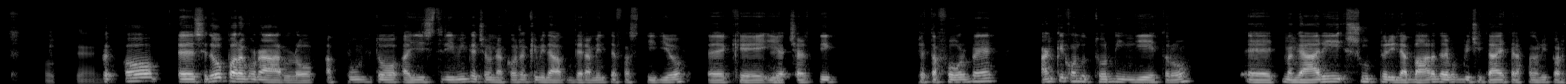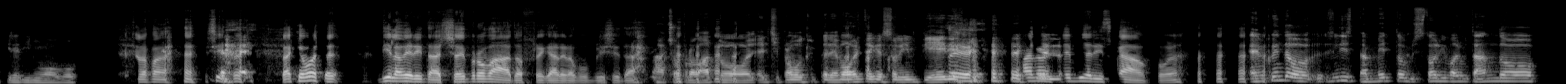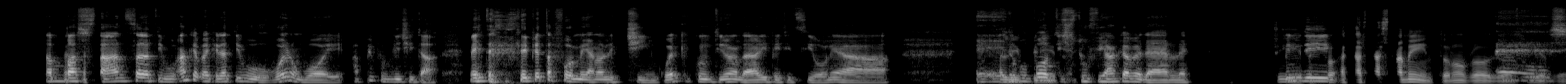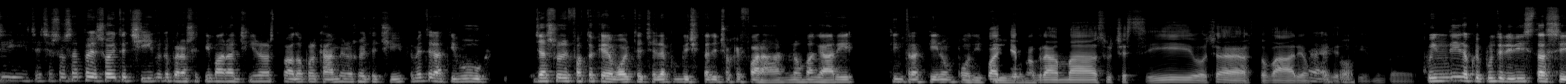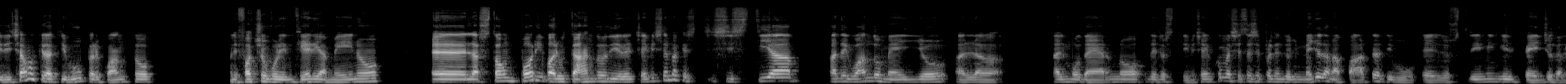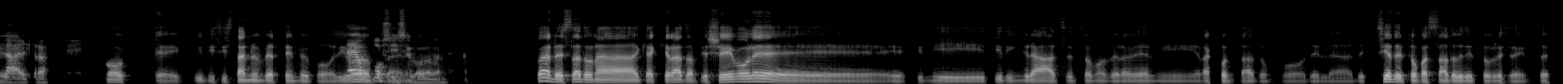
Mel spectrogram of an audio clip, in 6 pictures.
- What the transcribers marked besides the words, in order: laugh; laughing while speaking: "beh"; laughing while speaking: "pubblicità"; laugh; "quindi" said as "quindo"; "quindi" said as "quisni"; laugh; unintelligible speech; giggle; laughing while speaking: "Mentre"; chuckle; "tartassamento" said as "tartastamento"; "cioè" said as "ceh"; other background noise; "cioè" said as "ceh"; chuckle
- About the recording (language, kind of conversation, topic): Italian, podcast, Quale esperienza mediatica vorresti rivivere e perché?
